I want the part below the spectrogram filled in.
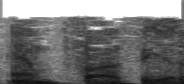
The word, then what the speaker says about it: amphitheater: No, the encyclopedia, the dictionary, all the pronunciations, including the one Lisa found, all say pha, amphitheater.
